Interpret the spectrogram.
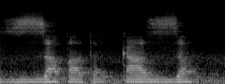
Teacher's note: Fricativa alveolar vozeada, é o Z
